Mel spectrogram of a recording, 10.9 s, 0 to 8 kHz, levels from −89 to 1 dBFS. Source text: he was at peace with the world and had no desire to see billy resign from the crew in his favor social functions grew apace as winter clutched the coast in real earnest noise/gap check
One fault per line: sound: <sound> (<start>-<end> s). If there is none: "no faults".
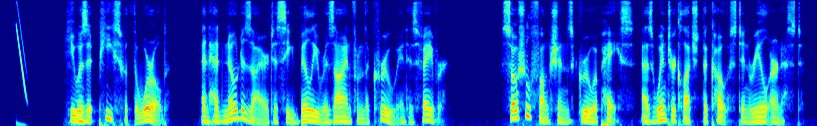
sound: chirp (0.2-0.4 s)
